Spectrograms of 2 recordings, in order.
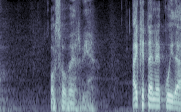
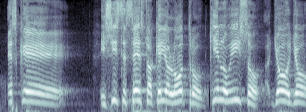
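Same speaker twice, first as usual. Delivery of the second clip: mock eager self-blame; 7 semitones higher, 7 dB louder than usual.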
